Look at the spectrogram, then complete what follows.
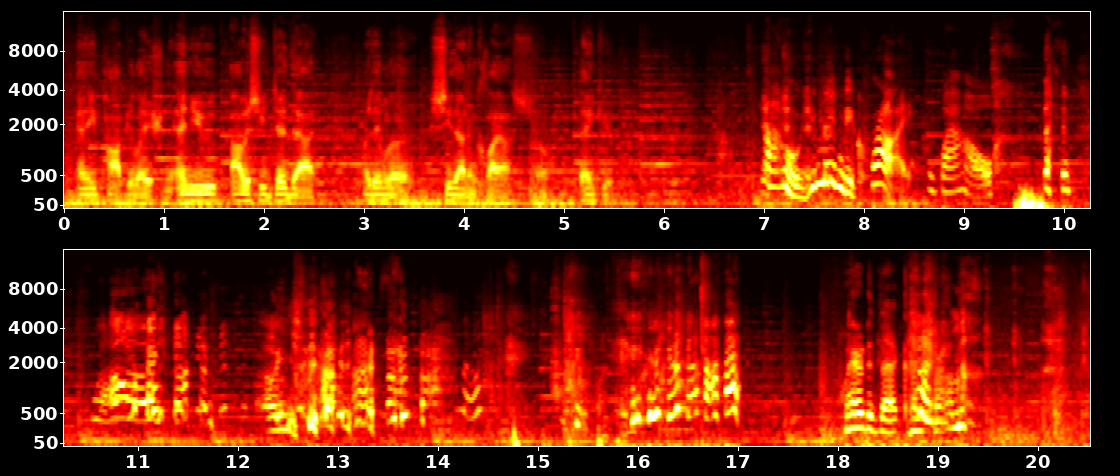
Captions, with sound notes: population, and you obviously did that. I was able to see that in class, so thank you. Oh, you made me cry. Wow. Oh my. [Laughing] Hello! Where did that come from?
